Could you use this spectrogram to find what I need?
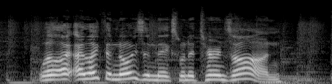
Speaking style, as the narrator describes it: he whines

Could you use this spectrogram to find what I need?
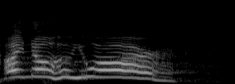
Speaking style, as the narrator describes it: He was shouting at him, and he said

